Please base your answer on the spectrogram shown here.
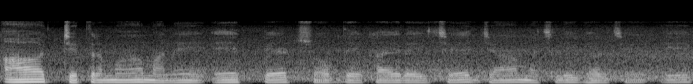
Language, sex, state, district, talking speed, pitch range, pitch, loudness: Gujarati, male, Gujarat, Gandhinagar, 120 wpm, 95-105 Hz, 100 Hz, -21 LUFS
